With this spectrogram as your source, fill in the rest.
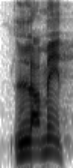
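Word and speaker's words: Lamed: Se pronuncia Lamet y significa un cayado de autoridad.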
